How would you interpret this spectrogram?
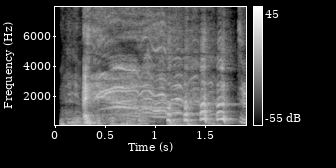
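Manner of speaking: sudden squealing laugh; high shriek laugh. Real, not acted. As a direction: burst out in a shrill laugh. Reacts to accent joke.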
